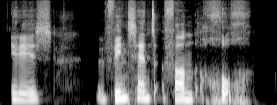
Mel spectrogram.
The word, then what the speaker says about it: Van Gogh: name it is Vincent Van ho so that is how you pronounce it in Dutch so just a little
